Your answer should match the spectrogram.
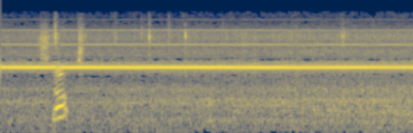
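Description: A cricket singing close by: one loud, steady, high-pitched trill with no breaks. About half a second in, a brief vocal exclamation.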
